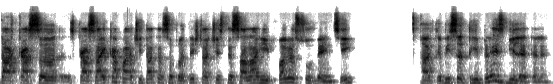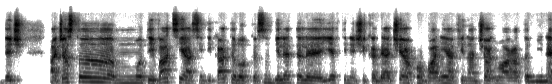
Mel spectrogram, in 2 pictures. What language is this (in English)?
Romanian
